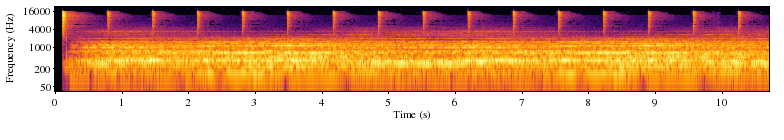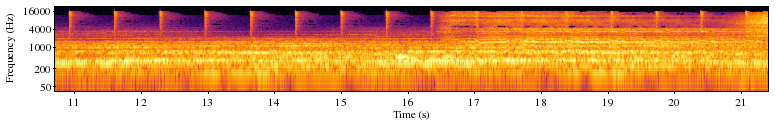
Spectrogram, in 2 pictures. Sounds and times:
Electronic music: 0:00.1 - 0:21.4.

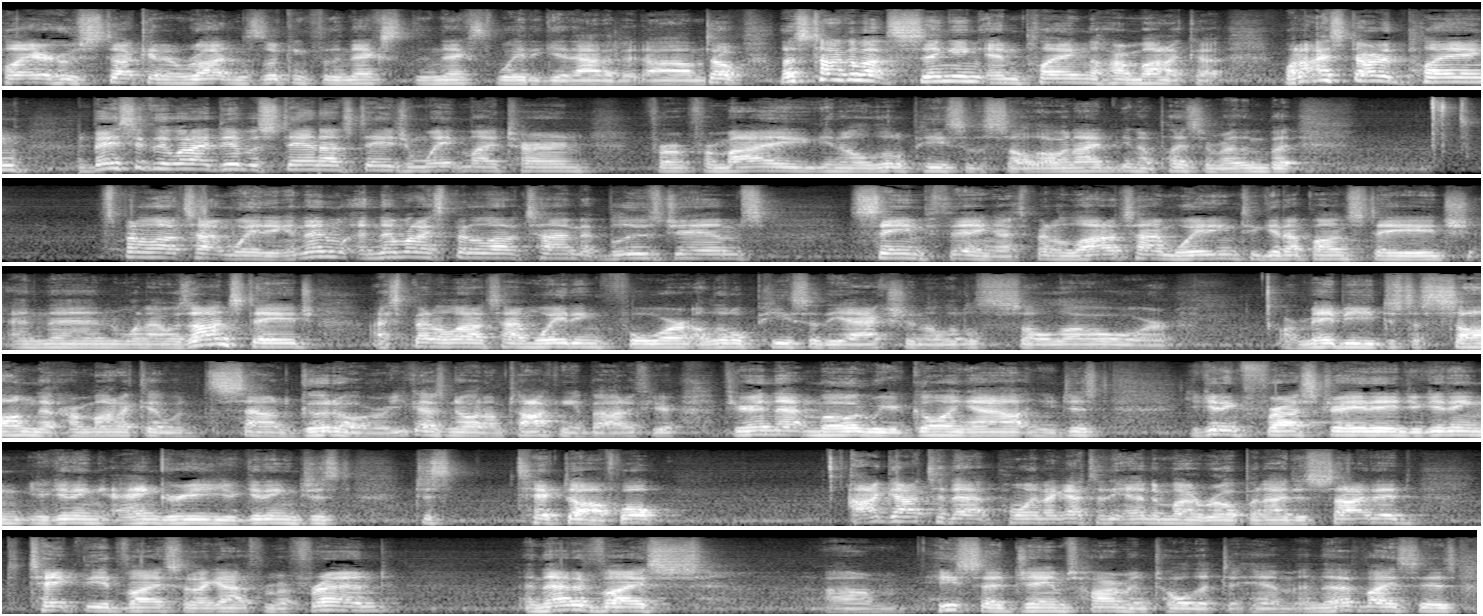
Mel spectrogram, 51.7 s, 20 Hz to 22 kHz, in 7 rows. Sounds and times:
Speech: 0:00.0 - 0:13.9, 0:14.6 - 0:40.3, 0:41.1 - 0:46.4, 0:47.0 - 0:51.7.

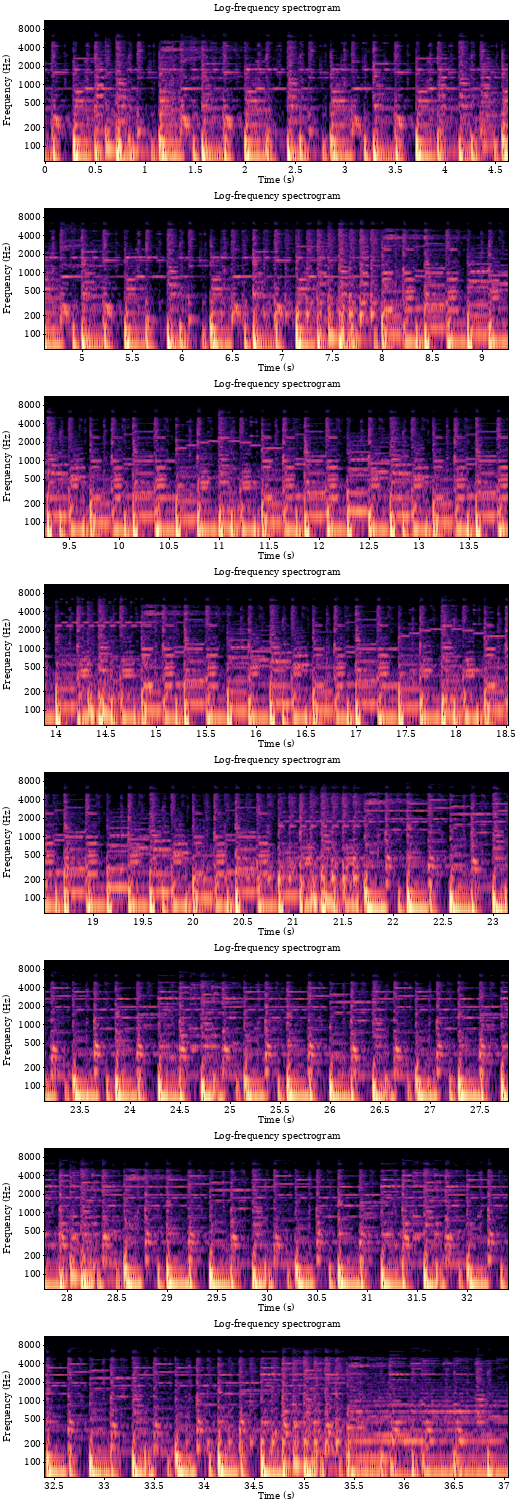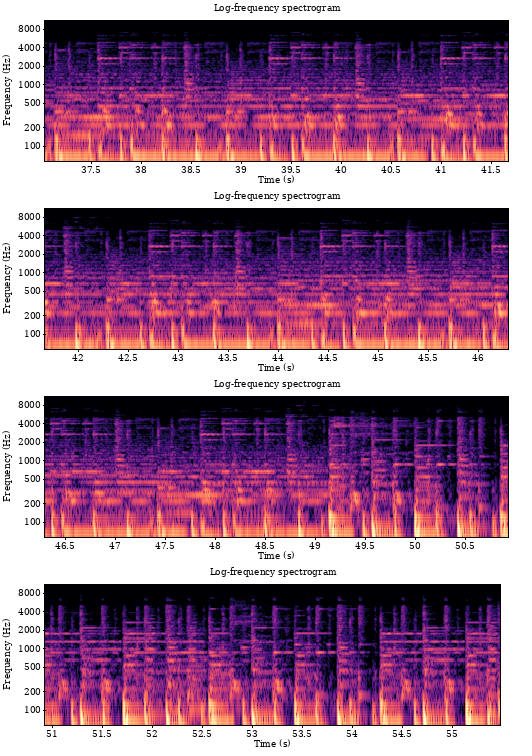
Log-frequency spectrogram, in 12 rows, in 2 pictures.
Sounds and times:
Music: 0:00.0 - 0:55.4.

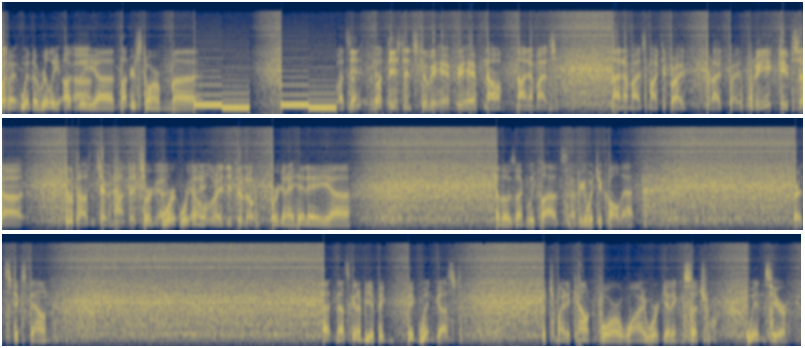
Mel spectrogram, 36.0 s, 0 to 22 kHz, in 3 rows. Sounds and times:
Speech: 0:00.0 - 0:03.0, 0:05.0 - 0:08.4, 0:09.2 - 0:12.4, 0:13.0 - 0:17.3, 0:19.4 - 0:21.6, 0:23.9 - 0:24.8, 0:28.8 - 0:31.0, 0:32.2 - 0:35.9.

